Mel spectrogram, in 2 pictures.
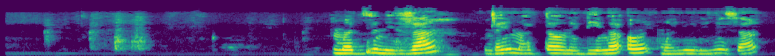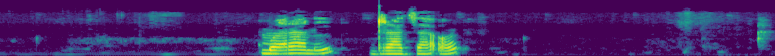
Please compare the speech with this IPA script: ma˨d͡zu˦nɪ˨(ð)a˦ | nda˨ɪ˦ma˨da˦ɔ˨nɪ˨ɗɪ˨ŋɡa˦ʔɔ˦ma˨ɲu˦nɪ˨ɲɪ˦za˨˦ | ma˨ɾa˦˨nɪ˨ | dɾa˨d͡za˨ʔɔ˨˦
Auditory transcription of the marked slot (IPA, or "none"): z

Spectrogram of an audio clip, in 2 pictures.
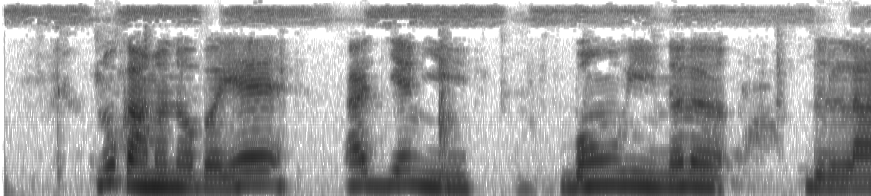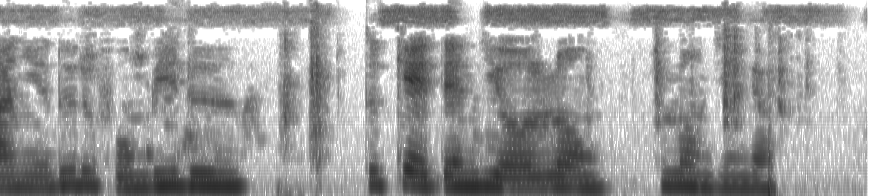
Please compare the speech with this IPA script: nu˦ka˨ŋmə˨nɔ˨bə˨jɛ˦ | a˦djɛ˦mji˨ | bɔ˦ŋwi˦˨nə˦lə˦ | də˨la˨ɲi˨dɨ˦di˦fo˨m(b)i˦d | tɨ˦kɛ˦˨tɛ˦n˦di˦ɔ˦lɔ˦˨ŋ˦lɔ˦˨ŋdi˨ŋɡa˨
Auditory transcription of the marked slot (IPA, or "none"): b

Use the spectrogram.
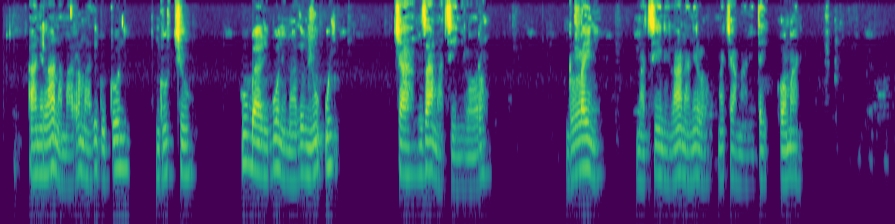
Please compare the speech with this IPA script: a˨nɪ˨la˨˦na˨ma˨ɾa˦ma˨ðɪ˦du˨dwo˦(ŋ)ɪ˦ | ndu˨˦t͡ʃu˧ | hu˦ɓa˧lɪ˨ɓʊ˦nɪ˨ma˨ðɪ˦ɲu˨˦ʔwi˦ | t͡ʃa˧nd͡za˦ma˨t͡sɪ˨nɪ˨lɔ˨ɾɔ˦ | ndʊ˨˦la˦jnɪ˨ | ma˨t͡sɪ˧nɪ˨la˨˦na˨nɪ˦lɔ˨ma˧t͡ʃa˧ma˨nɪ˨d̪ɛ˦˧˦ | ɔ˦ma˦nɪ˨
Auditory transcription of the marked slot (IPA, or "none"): n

